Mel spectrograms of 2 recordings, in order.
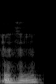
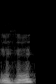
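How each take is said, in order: Both takes have the same delivery.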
